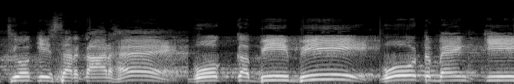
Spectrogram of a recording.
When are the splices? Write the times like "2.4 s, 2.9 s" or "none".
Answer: 1.8 s, 3.7 s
